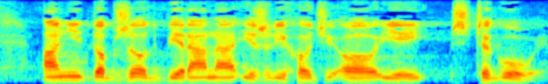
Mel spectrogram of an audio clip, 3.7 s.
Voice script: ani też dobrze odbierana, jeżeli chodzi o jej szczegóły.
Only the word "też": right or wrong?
wrong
